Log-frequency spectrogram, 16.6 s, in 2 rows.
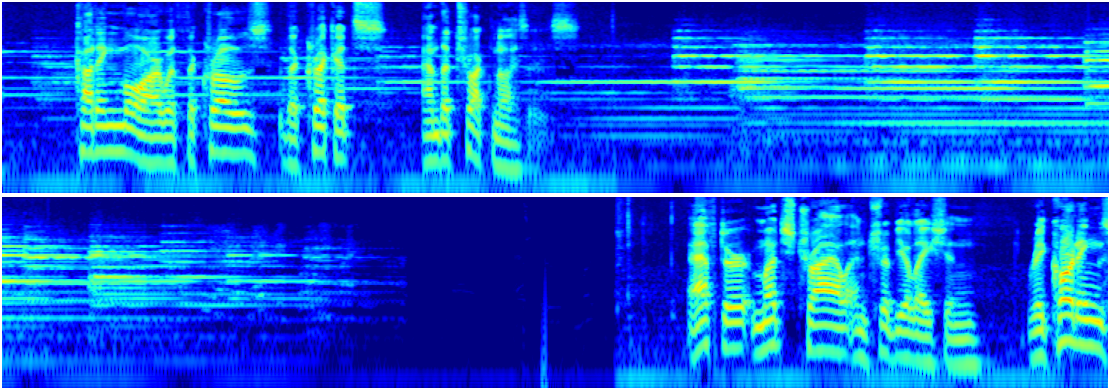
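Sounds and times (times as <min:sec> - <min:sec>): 
world-famous tubular bells ringing in a tower: 0:00.0 - 0:11.4
speech: 0:00.6 - 0:04.4, 0:13.5 - 0:16.5.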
